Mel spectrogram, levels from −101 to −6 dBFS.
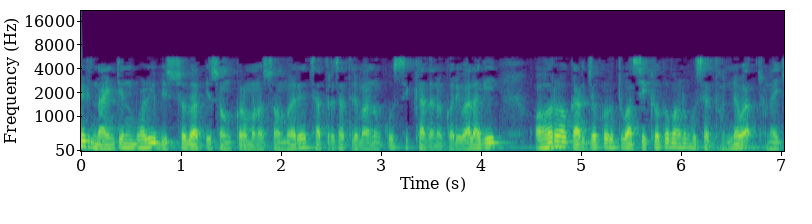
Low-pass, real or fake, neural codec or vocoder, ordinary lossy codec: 5.4 kHz; real; none; Opus, 64 kbps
